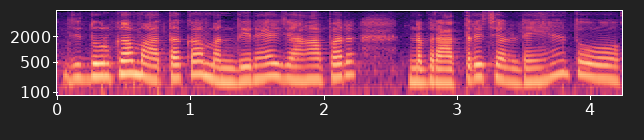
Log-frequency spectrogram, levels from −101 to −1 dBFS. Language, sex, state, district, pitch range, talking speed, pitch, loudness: Hindi, female, Haryana, Rohtak, 200-235 Hz, 185 wpm, 220 Hz, -17 LUFS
